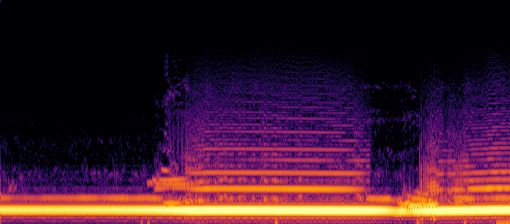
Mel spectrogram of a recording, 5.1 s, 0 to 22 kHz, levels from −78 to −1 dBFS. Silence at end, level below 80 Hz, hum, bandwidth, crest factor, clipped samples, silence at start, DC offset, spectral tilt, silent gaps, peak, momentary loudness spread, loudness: 0 s; -48 dBFS; none; 1.7 kHz; 4 dB; 10%; 0 s; under 0.1%; -12.5 dB/octave; none; 0 dBFS; 7 LU; -5 LUFS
